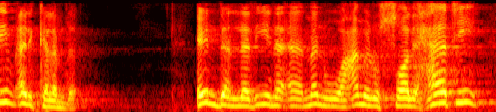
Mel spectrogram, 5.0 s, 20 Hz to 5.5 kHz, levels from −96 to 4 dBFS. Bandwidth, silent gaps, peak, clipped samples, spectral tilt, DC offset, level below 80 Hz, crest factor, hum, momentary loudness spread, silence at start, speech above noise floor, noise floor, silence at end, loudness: 5.2 kHz; none; -4 dBFS; under 0.1%; -7 dB/octave; under 0.1%; -58 dBFS; 16 dB; none; 7 LU; 0 s; 47 dB; -66 dBFS; 0 s; -20 LUFS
